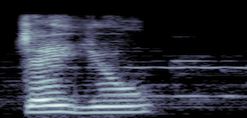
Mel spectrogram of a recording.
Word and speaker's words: 祖先: Um, ancestor is pronounced 祖先, Jushian.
